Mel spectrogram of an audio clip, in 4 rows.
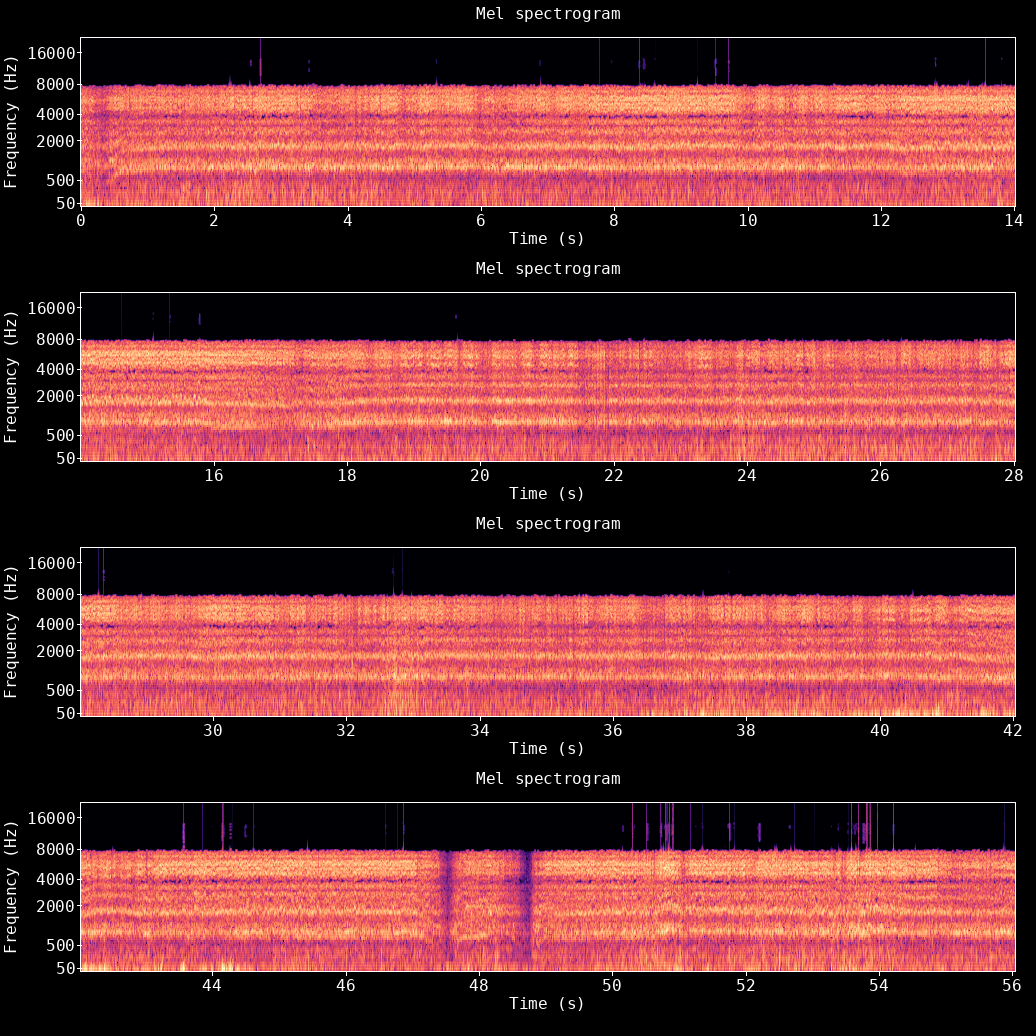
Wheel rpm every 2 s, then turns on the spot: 200, 230, 230, 230, 230, 230, 200, 200, 200, 230, 230, 230, 230, 230, 230, 230, 230, 240, 230, 230, 230, 210, 210, 150, 130, 230, 220, 230.
46-48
